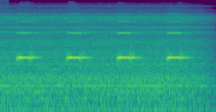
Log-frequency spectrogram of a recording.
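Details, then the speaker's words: Anesthesia machine power-on self-test during the daily machine checkout: machine turned on and confirmed running on AC power, giving four evenly spaced electronic beeps, one per second. "Turn the anesthesia machine on and confirm that it is running on AC power. If you find that the machine is already on, many models require that they be turned off and back on in order to perform daily self-testing."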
